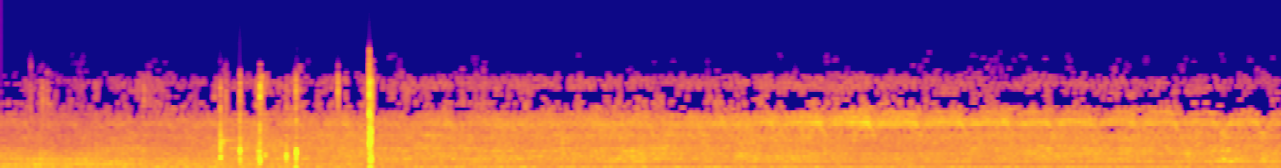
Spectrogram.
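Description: Twin-engine jet airliner's engines giving a loud, steady, deep rumble as it rolls along the runway, with a few brief clicks about two to four seconds in.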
